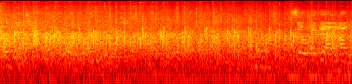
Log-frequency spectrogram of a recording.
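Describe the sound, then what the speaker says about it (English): A crowd at a charity zoo walk event for dystonia in Pittsburgh gives steady, loud applause for the sponsors, a sustained wash of many hands clapping together. "I think it's important to give them a round of applause"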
